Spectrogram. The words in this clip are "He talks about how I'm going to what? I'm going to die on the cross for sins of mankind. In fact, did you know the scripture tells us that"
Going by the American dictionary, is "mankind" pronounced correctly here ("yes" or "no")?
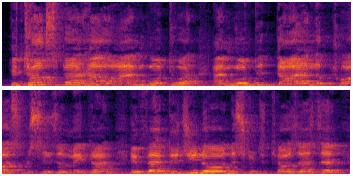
no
